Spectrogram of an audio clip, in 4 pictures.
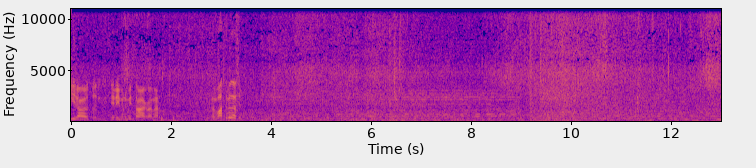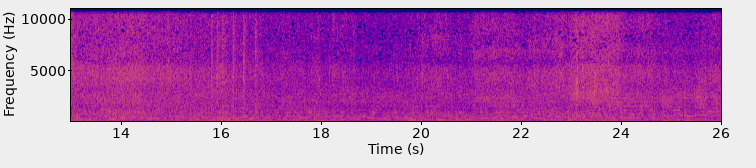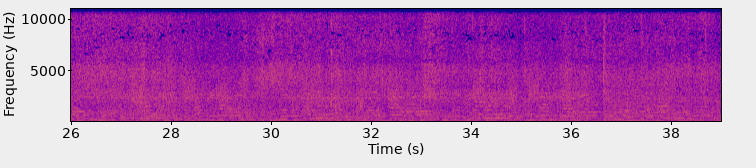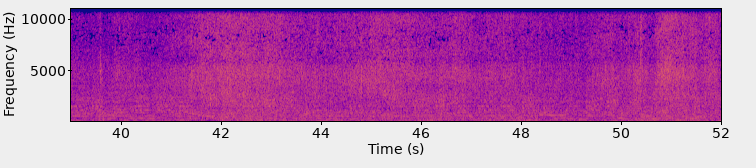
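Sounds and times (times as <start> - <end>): background music with held tones: 0.0 - 52.0
sea waves breaking on rocks: 0.0 - 52.0.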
